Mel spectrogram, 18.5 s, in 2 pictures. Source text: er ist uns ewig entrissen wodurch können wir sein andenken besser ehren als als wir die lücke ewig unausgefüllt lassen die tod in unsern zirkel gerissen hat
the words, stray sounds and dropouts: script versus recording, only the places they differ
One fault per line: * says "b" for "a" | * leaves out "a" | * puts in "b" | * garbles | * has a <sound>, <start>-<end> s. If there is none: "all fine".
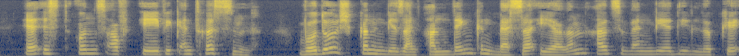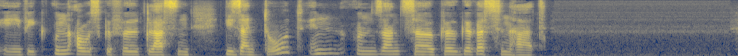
* puts in "auf"
* says "wenn" for "als"
* puts in "sein"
